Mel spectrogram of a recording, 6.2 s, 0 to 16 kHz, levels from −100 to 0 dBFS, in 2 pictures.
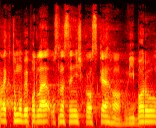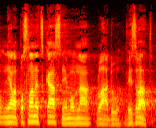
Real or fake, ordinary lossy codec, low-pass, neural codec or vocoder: real; MP3, 64 kbps; 14.4 kHz; none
